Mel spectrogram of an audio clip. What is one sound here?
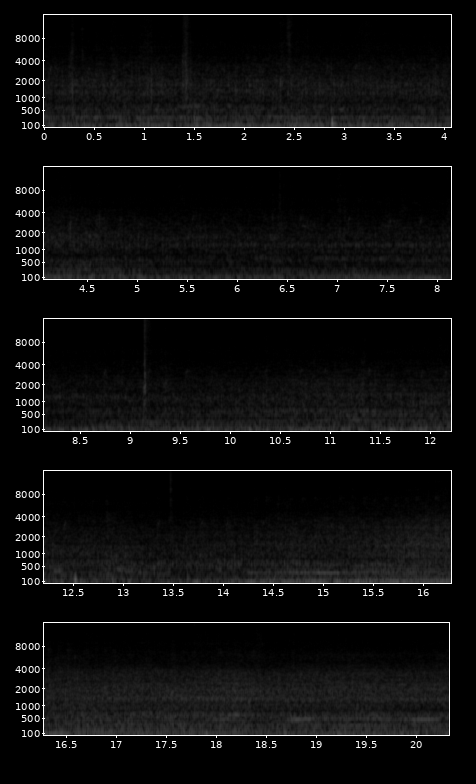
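A loaded truck engine rumbles along a dirt track, growing louder as it comes closer.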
